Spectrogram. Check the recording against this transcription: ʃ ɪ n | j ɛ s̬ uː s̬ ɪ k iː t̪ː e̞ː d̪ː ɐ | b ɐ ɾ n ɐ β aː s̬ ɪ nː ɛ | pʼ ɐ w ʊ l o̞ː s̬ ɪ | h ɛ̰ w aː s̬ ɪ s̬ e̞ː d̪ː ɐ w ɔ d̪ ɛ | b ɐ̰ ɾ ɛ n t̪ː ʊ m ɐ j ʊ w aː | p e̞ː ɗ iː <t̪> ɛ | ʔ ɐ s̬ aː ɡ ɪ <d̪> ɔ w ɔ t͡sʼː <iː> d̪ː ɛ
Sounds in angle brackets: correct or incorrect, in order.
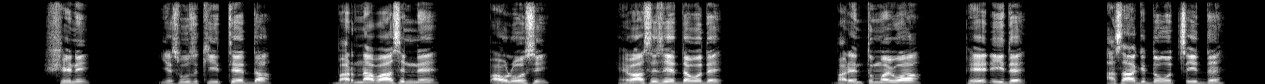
incorrect: d̪, incorrect: d̪ː, correct

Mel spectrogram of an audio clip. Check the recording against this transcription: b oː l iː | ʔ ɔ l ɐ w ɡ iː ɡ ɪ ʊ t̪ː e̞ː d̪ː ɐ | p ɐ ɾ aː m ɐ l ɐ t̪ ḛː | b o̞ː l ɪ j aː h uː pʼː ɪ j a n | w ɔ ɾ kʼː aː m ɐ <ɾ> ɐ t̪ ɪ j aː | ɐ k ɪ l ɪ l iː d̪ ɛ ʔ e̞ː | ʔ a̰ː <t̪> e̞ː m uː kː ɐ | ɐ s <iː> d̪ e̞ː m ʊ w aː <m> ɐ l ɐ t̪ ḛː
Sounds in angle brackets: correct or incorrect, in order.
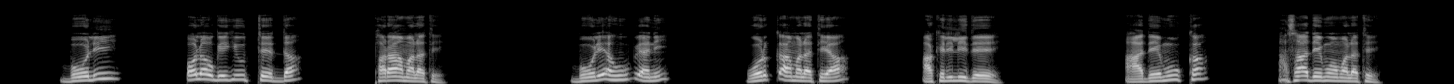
incorrect: l, incorrect: d̪, incorrect: aː, correct

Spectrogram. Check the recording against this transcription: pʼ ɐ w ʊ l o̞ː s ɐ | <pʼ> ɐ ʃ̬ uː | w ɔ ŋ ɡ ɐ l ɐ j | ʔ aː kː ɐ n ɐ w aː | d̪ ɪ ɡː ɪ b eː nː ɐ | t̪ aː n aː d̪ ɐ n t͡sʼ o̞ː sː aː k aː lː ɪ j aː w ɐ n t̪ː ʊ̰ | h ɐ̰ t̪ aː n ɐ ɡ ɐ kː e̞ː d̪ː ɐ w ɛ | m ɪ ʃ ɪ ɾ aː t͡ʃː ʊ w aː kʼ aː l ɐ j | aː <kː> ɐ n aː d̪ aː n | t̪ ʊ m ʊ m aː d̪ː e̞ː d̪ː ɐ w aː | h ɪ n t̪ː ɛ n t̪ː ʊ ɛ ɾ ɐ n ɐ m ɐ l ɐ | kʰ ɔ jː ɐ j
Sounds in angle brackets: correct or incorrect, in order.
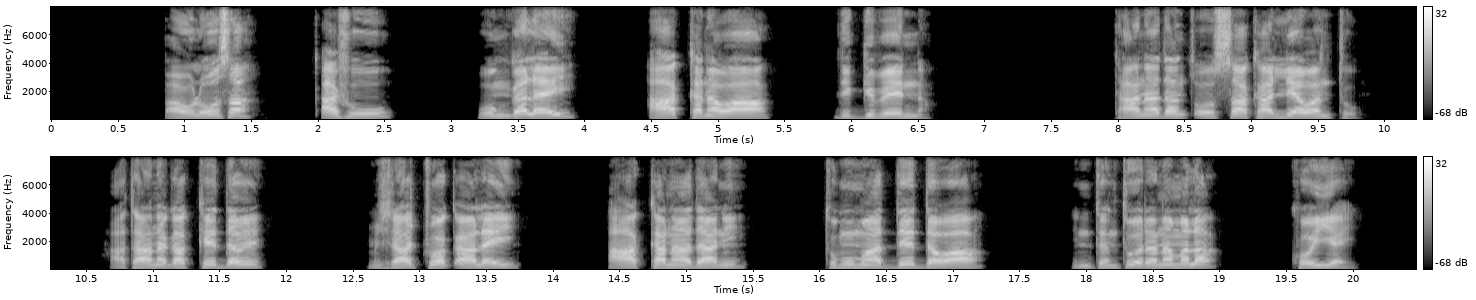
incorrect: kʼ, correct

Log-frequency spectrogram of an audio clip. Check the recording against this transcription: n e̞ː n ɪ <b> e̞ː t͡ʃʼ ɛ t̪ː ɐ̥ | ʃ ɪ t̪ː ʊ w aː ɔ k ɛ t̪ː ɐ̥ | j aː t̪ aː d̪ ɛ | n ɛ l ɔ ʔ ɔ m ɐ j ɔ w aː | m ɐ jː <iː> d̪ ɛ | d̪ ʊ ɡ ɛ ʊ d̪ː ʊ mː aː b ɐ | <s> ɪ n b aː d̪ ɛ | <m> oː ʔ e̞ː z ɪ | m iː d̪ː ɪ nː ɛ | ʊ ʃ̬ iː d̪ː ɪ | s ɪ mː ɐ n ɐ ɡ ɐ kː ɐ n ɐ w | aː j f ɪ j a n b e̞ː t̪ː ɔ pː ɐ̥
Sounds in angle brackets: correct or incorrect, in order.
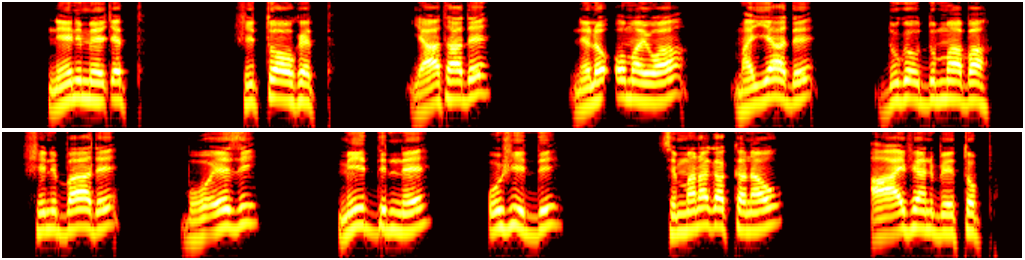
incorrect: m, incorrect: aː, incorrect: ʃ, incorrect: b

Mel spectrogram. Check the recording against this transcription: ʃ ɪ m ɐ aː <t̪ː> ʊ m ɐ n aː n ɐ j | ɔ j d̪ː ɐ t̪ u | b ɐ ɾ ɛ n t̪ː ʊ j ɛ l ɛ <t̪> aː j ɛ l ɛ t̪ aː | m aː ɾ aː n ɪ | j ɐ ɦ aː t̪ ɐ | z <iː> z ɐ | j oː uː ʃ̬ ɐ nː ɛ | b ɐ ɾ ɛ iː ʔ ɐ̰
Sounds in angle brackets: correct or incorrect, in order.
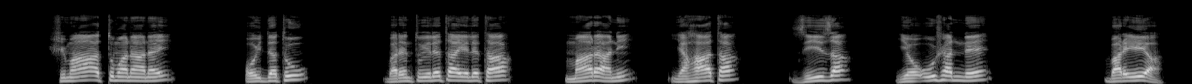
correct, correct, correct

